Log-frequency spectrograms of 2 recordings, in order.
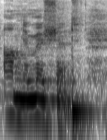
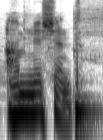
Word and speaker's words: omniscient: I think omniscient. – It's pronounced omniscient, Einstein.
